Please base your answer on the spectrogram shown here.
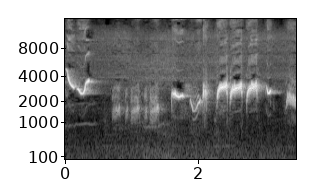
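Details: Chinese hwamei in morning voice training, starting with a clear whistle that falls and wavers, then soft burry notes, followed by loud rising whistled phrases repeated in quick succession.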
